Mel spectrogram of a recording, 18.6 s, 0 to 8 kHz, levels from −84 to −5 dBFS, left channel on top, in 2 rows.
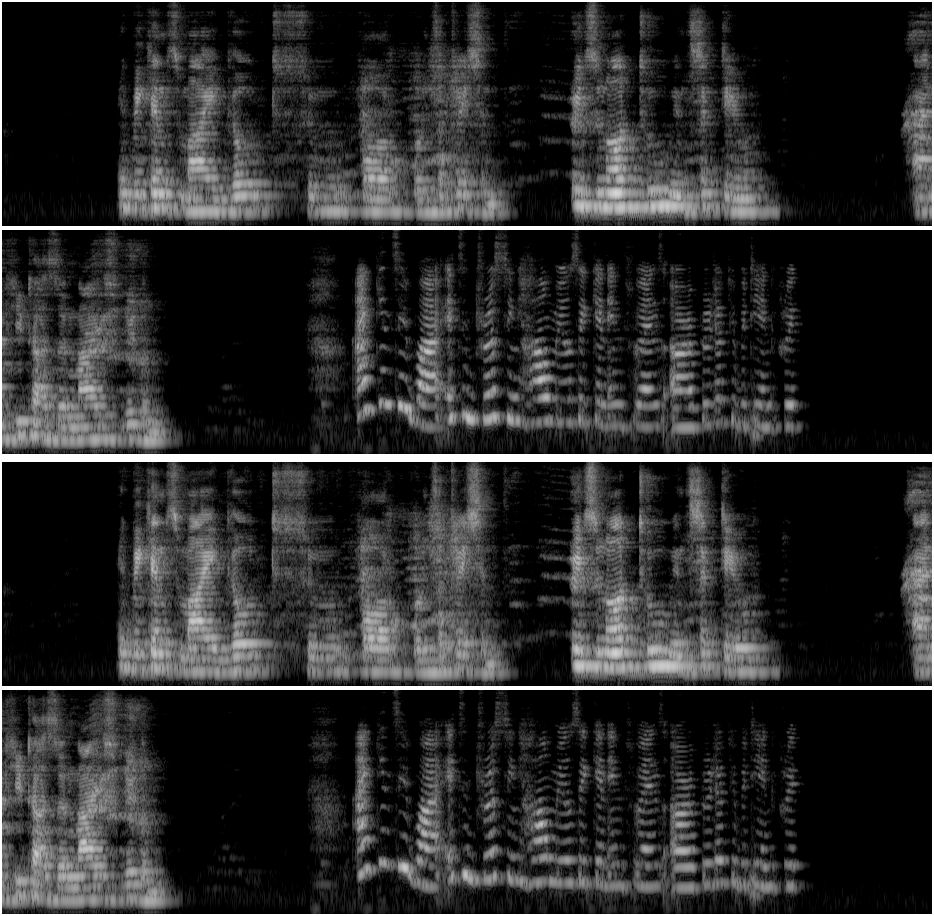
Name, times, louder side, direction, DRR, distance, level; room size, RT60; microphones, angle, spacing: voice 1, 1.1-7.8 9.0-11.0, right 2 dB, 75° right, 0.8 m, -31 dB
voice 2, 12.4-17.2, left 1 dB, 25° left, 1.4 m, -36 dB
3.6 x 2.1 x 3.0 m
head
